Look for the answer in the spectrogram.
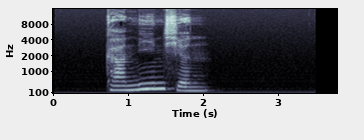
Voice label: "kaninchen", german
